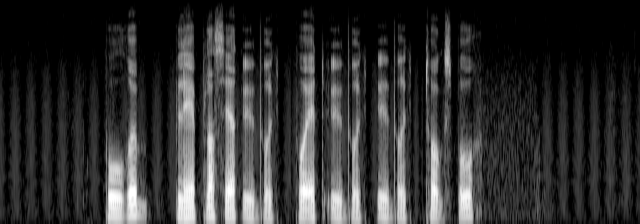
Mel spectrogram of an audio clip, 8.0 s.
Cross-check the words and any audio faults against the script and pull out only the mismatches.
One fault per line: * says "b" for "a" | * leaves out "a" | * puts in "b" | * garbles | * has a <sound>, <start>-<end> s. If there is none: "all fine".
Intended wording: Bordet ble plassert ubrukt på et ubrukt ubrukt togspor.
all fine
